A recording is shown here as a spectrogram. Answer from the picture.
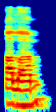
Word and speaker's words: alumni: Say it like I, just add I to the end. The sound I, like I, just add the word I to the end. So you say alumni.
